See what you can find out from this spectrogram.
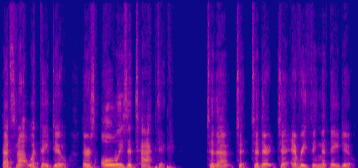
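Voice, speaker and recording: Blunt, higher-voiced male livestream commentator. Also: fairly even intonation, moderate pace. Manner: blunt, argumentative, coarse-mouthed. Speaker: livestream host commenting on crime cases. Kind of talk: unscripted opinionated livestream commentary.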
